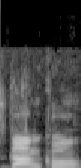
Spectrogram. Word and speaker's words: Danko: We got our new friend, Danko. Is that just, that's just your name? Like, in Bulgarian it sounds a little different. You know, the A is different. I mean, in Danko. Bulgaria? Yeah, it's Danko.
